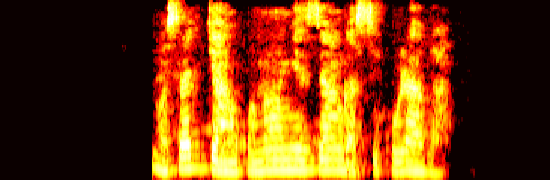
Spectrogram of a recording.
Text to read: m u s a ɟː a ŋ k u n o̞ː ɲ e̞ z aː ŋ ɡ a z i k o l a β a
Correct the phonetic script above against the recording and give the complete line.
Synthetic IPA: m u s a ɟː a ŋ k u n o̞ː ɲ e̞ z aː ŋ ɡ a s i k u l a β a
